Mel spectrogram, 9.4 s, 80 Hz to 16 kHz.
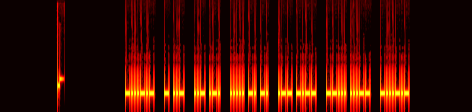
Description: Morse code, heard as a keyed tone, about 40 wpm, 700 Hz. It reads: <BK> TU UR 5NN WY 73 <BK>
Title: Common QSO Phrases Encore 40wpm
